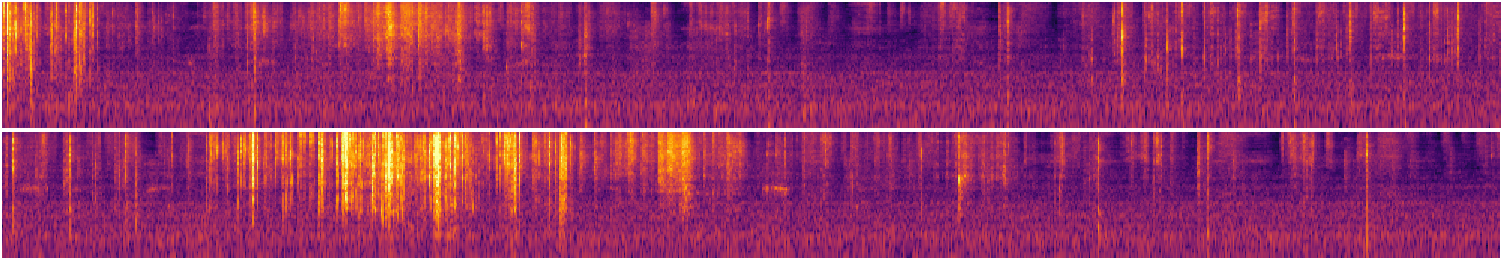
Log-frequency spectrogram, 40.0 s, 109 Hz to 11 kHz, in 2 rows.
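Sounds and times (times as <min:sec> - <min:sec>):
foil wrappers crinkling and tearing: 0:00.0 - 0:02.2, 0:22.4 - 0:29.9.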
